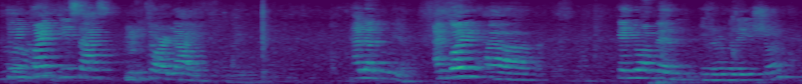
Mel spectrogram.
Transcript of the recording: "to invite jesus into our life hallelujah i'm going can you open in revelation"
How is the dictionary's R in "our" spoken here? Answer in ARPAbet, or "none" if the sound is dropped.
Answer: W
